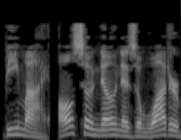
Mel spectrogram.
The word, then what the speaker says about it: bain-marie: A bain-marie, pronounced b-mai, also known as a water bath or double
